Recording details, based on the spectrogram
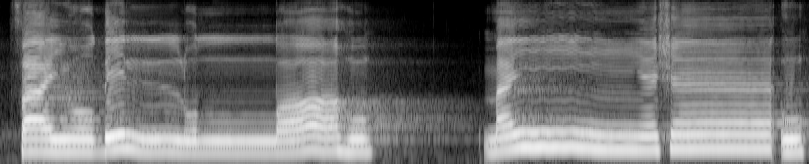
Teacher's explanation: huruf lam ditahan dan ditekan lalu dipanjangkan 2 harokat ya, karena di atasnya terdapat alif kecil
